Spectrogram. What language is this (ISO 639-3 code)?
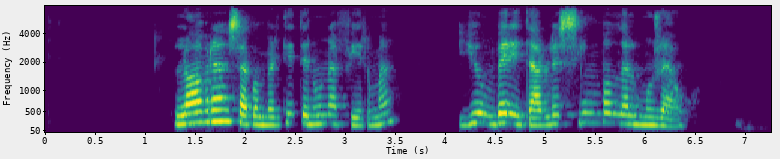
cat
